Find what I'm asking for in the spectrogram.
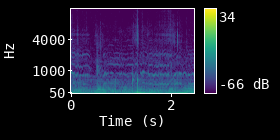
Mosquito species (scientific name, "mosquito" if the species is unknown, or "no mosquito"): Culex pipiens complex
